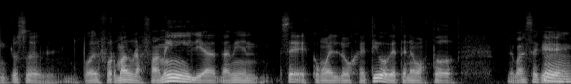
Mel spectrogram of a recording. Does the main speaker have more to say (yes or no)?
yes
